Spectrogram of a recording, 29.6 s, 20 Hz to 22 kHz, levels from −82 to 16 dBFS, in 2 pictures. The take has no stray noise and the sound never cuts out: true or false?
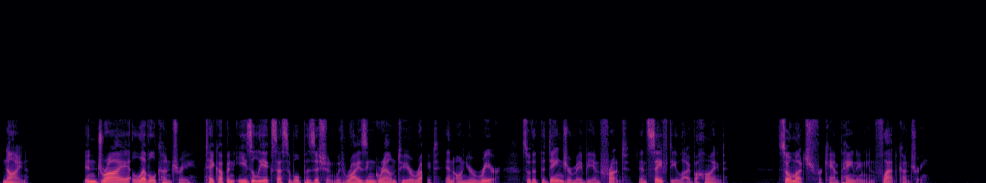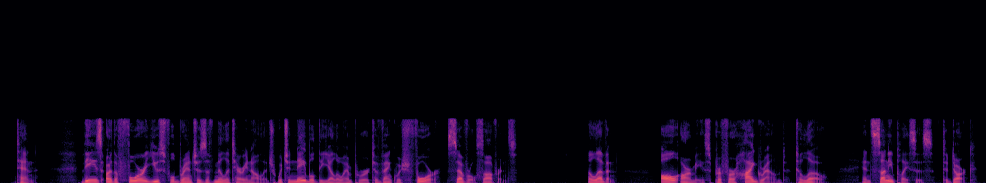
false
